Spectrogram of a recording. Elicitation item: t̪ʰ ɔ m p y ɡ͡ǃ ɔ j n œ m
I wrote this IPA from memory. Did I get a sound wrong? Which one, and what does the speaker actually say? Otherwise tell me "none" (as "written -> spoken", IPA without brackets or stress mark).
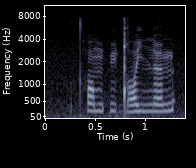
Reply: none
